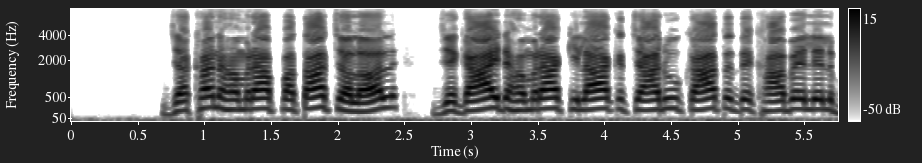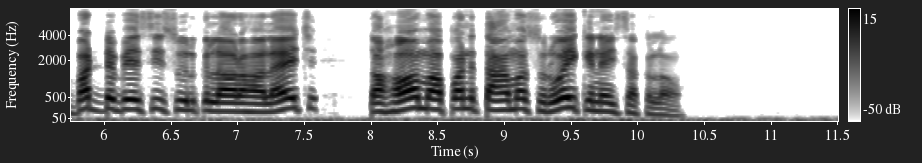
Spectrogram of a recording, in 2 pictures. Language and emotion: Maithili, angry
